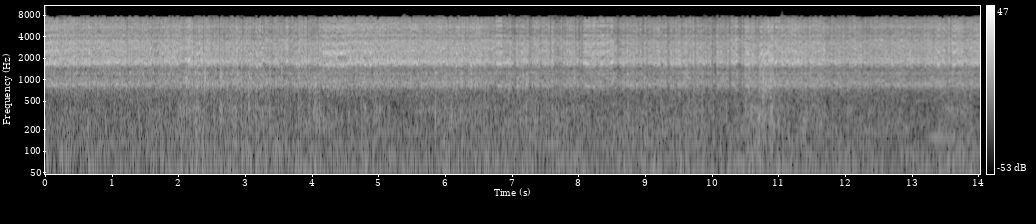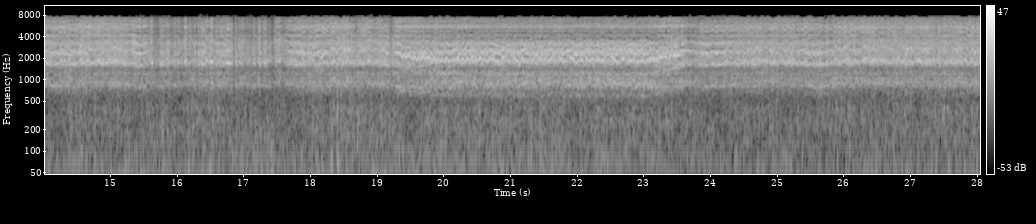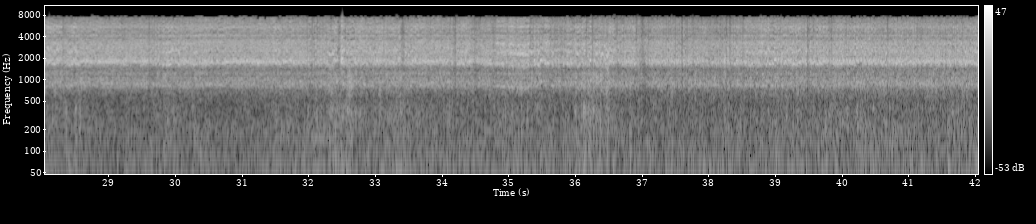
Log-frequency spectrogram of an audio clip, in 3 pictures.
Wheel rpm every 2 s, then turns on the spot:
230, 230, 230, 230, 230, 230, 230, 230, 230, 210, 190, 200, 230, 230, 230, 230, 230, 220, 230, 230, 240.
none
